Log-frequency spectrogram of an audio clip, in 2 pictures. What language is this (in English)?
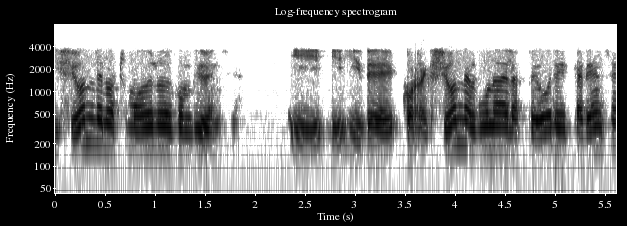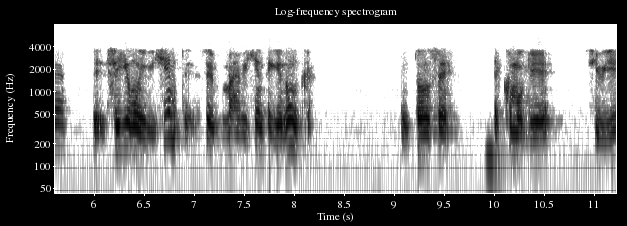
Spanish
